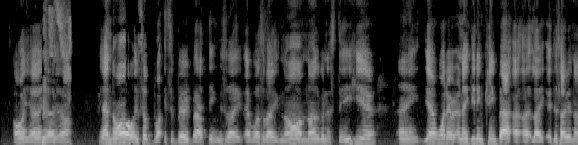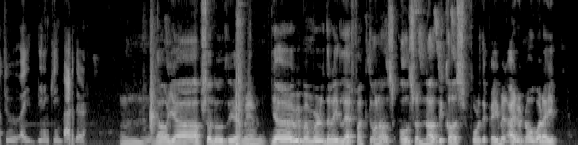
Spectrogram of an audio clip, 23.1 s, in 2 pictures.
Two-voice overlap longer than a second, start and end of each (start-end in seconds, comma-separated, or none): none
